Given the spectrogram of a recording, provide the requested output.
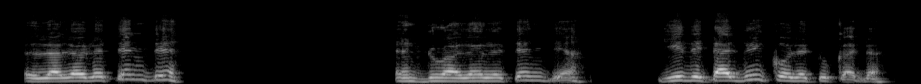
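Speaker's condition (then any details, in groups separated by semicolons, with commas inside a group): Cerebral palsy; speaks as if with potato in mouth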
